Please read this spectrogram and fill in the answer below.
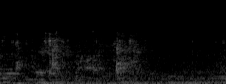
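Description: Ice cubes rattling in a plastic cup as a straw stirs a protein shake over ice, with faint clinks about half a second and just over a second in.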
